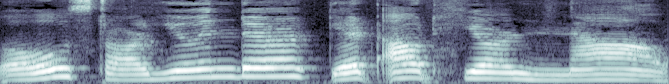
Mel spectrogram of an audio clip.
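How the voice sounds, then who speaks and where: Shouting in a put-on character voice, a woman speaks at a very slow pace with fairly high pitch. The recording is very clean, with a silent background. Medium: read story. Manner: bossy, shouting.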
